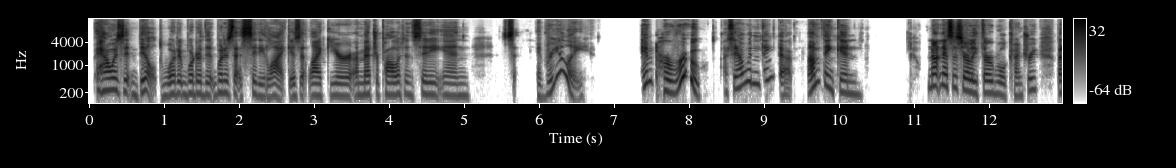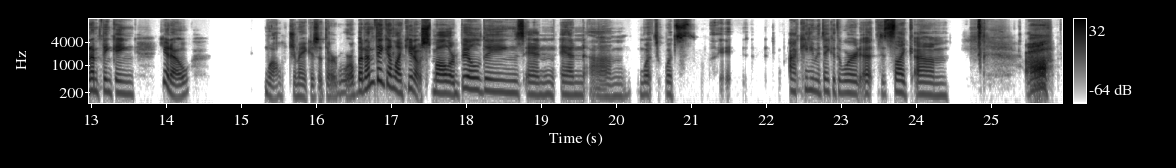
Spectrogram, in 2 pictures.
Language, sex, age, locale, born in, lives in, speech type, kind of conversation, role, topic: English, female, 50-54, en-US, United States, United States, conversation, podcast, host, How can travel to new places broaden your perspective or change your outlook on life?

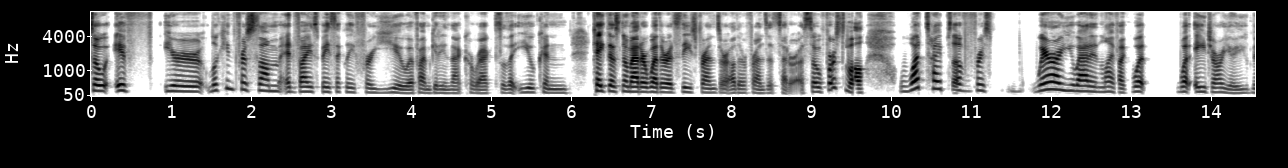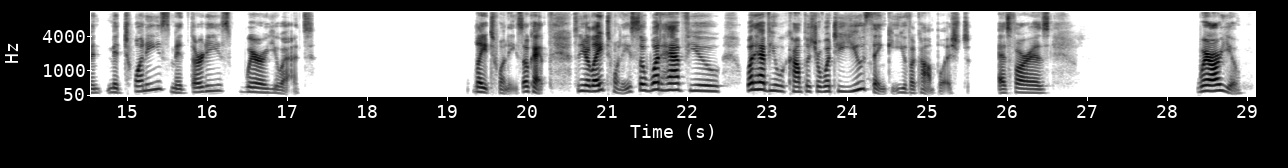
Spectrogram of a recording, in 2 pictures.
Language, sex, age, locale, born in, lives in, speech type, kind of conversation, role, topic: English, female, 50-54, en-US, United States, United States, conversation, advice, advisor, How can I cope with pressure to have it all together?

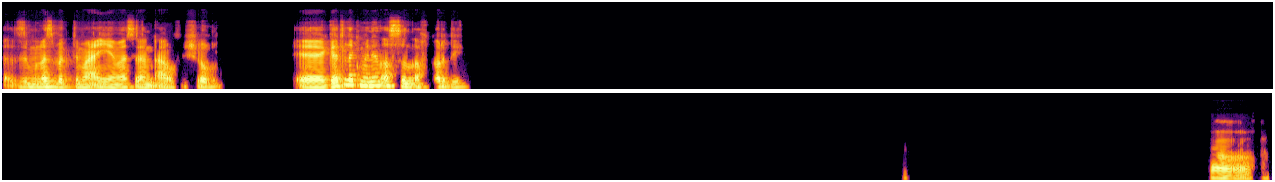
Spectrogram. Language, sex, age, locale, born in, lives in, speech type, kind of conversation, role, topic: Arabic, male, 20-24, ar-EG, Egypt, Egypt, conversation, advice, advisor, إزاي بتتعامل مع الضغط إنك ما تبينش ضعفك أو مشاكلك النفسية قدام الناس؟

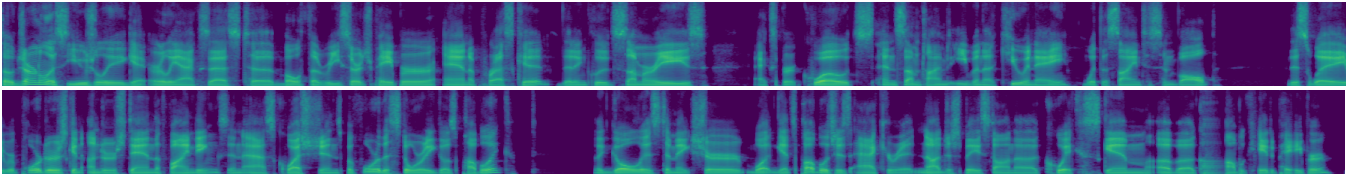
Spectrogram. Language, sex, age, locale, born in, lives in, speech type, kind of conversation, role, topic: English, male, 35-39, en-US, United States, United States, read, expert-assistant, expert, Where can I find the most reliable sources for understanding new discoveries in astrophysics?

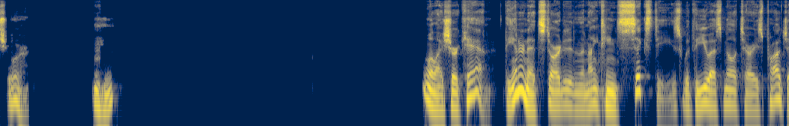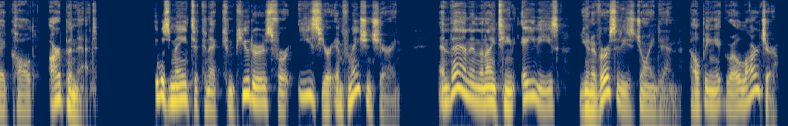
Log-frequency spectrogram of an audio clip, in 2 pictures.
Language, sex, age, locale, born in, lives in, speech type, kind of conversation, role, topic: English, male, 60-64, en-US, United States, United States, read, expert-assistant, expert, What is the history and importance of the Internet?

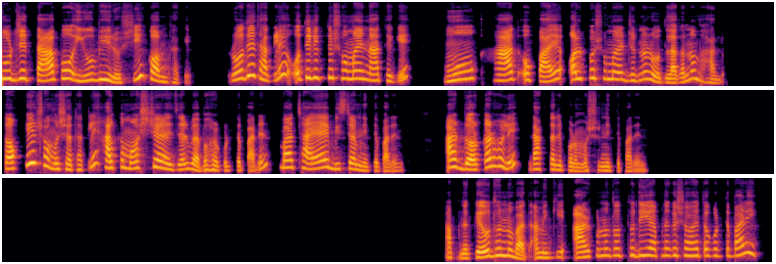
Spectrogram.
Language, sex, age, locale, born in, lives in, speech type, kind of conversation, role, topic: Bengali, female, 20-24, bn-BD, Bangladesh, Bangladesh, read, expert-assistant, expert, পর্যাপ্ত রোদ পাওয়া ও ভিটামিন ডি-র গুরুত্ব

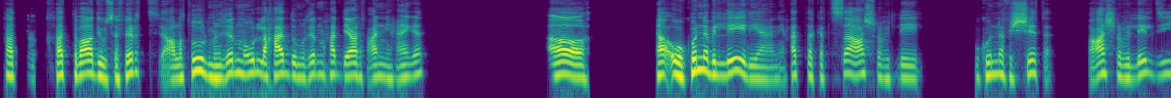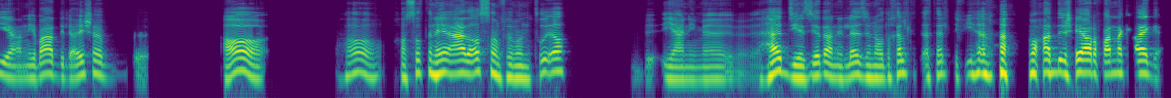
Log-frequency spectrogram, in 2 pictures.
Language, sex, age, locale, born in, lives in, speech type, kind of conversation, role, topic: Arabic, male, 25-29, ar-EG, Egypt, Egypt, conversation, podcast, guest, إيه الأغنية اللي كل ما تسمعها تفصلك عن دلوقتي وترجعك للماضي؟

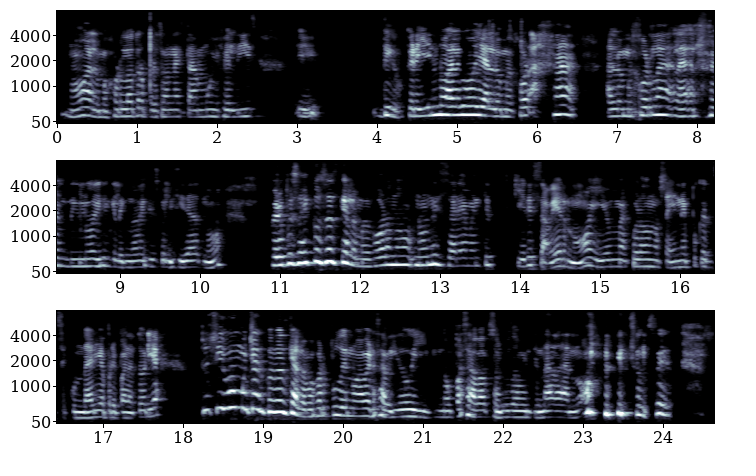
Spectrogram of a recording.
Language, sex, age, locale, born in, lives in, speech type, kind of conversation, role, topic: Spanish, female, 30-34, es-MX, Mexico, Mexico, conversation, unstructured, none, ¿Crees que siempre está bien decir la verdad, aunque duela?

